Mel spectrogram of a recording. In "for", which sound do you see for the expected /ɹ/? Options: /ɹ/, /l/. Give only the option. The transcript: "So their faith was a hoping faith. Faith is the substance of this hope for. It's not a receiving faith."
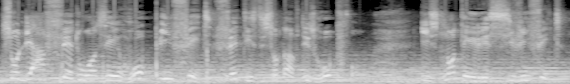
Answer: /l/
